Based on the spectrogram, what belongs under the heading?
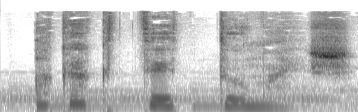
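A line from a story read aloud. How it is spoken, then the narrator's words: Breathed out. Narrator (Russian): выдохнула моя пташка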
